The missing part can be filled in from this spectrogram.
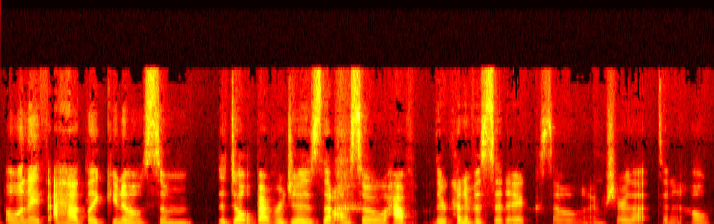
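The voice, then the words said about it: Hoarse voice. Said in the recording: “I'm like hoarse. I'm still hoarse from everything. My voice does not like it doesn't hold up anymore.”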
